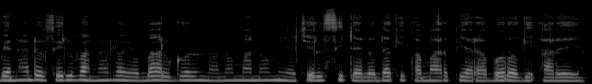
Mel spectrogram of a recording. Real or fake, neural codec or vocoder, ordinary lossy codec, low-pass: real; none; none; none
